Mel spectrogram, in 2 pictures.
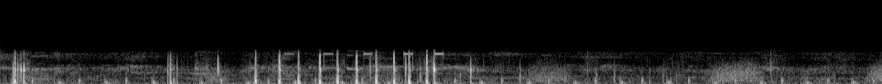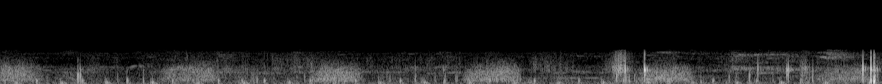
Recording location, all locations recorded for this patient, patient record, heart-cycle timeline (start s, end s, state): aortic valve (AV)
aortic valve (AV)+pulmonary valve (PV)+tricuspid valve (TV)+mitral valve (MV)
#Age: Child
#Sex: Male
#Height: 94.0 cm
#Weight: 13.3 kg
#Pregnancy status: False
#Murmur: Absent
#Murmur locations: nan
#Most audible location: nan
#Systolic murmur timing: nan
#Systolic murmur shape: nan
#Systolic murmur grading: nan
#Systolic murmur pitch: nan
#Systolic murmur quality: nan
#Diastolic murmur timing: nan
#Diastolic murmur shape: nan
#Diastolic murmur grading: nan
#Diastolic murmur pitch: nan
#Diastolic murmur quality: nan
#Outcome: Normal
#Campaign: 2014 screening campaign
0.00	5.26	unannotated
5.26	5.36	S1
5.36	5.48	systole
5.48	5.57	S2
5.57	5.74	diastole
5.74	5.82	S1
5.82	5.94	systole
5.94	6.02	S2
6.02	6.18	diastole
6.18	6.28	S1
6.28	6.40	systole
6.40	6.50	S2
6.50	6.66	diastole
6.66	6.76	S1
6.76	6.86	systole
6.86	6.96	S2
6.96	7.14	diastole
7.14	7.25	S1
7.25	7.32	systole
7.32	7.42	S2
7.42	7.58	diastole
7.58	7.68	S1
7.68	7.80	systole
7.80	7.88	S2
7.88	8.04	diastole
8.04	8.14	S1
8.14	8.26	systole
8.26	8.34	S2
8.34	8.52	diastole
8.52	17.65	unannotated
